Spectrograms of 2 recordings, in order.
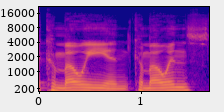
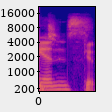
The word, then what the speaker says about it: Kaminoans: like the Camoans. I know I'm saying the name wrong. Kaminoans. Yes, there you go.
